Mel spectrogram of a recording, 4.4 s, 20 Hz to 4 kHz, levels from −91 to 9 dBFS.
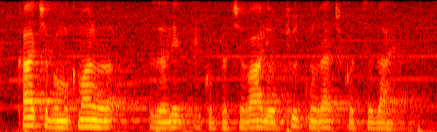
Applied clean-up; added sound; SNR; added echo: none; Sawing + Crackle; 17 dB; none.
